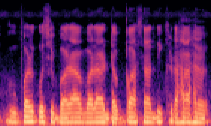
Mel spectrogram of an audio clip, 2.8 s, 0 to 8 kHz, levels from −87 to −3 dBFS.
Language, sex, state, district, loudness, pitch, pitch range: Hindi, male, Bihar, Patna, -15 LUFS, 110 Hz, 105-115 Hz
